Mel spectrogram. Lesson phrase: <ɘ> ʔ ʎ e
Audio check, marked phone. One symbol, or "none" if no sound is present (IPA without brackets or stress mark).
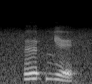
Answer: ɘ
